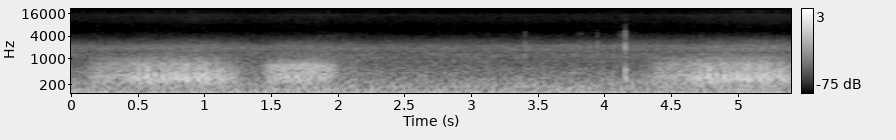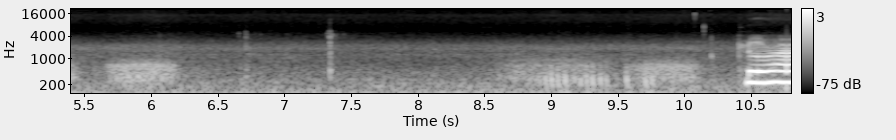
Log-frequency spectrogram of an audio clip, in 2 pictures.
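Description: Simulated chest sounds with repeated paired grating bursts on each breath: a pleural friction rub from inflamed pleura.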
